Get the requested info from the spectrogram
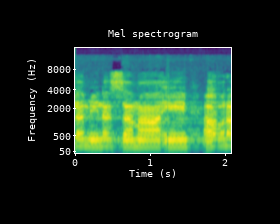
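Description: A man chanting Quranic verses in melodic Arabic recitation, holding long steady notes and pausing briefly between phrases.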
